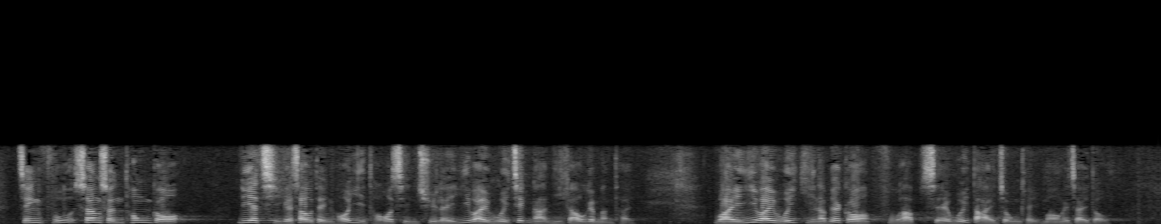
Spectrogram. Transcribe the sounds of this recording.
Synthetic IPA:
t͡sɪ˧ŋfuː˨˥sœː˥ŋsɵ˧nt̪ʰʊ˥ŋkɔː˧ | niː˥jɐ˥t̚t͡sʰiː˧kɛː˧sɐ˥wt̪ɪ˨ŋɦɔː˨˥jiː˨˧t̪ʰɔː˨˧siː˨˩nt͡ʃʰyː˨˧le˨˧jːiː˥wɐ˨˥jwuː˨˥jt͡sɪ˥k̚ŋaː˧t̚jiː˨˥kɐ˨˥wkɛː˧mɐ˨nt̪ʰɐ˨˩j | wɐ˨jjiː˥wɐ˨˥jwuː˨˥jkiː˧nlɐ˨p̚jɐ˥t̚kɔː˧fuː˨˩hɐ˨p̚sɛː˨˧wuː˨˥jt̪aː˨jt͡sʊ˧ŋkʰe˨˩jmɔː˨˩ŋkɛː˧t͡sɐ˧jt̪o˨w

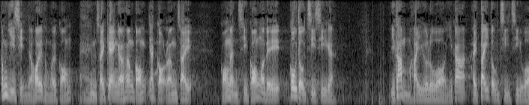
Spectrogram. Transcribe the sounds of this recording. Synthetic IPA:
kɐ˨˥mjiː˨˧t͡sʰiː˨˩nt͡sɐ˨whɦɔ˨˥jiː˧t̪ʰʊ˨˩ŋkʰɵ˨˧ɥkɔː˨˥ŋɛ˨˩˧m̩˨˩sɐ˨˥jkɛː˥ŋkɛ˧ɦœː˥ŋkɔː˨˥ŋjɐ˥t̚kɔː˧k̚lœː˨˧ŋt͡sɐ˧j | kɔː˨˥ŋjɐ˨˩nt͡sʰiː˨˧kɔː˨˥ŋːɔː˨˧t̪e˨jko˥wt̪o˨˧wt͡siː˨˧t͡siː˨kɛ˧ | jiː˨˩kaː˥m̩˨˩ɦɐ˨jɡɐ˧lɔ˧wɔː˧jiː˨˩kaː˥hɐ˨jt̪ɐ˥jt̪o˨wt͡siː˨˧t͡siː˨wɔː˧

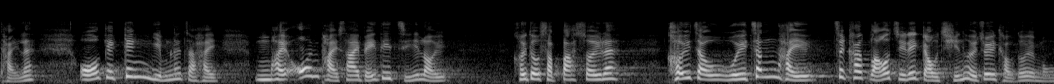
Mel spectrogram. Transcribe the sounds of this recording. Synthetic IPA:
t̪ʰɐ˨˩jlɛː˥ŋɔː˨˧kɛː˧kɪ˥ŋjiː˨mlɛː˥t͡sɐ˨wɦɐ˨j | m̩˨˩ɦɐ˨jʔɔː˥npʰaː˨˩jsaː˧jpe˨˥jt̪iː˥t͡siː˨˥lɵ˨˧ɥ | kʰɵ˨˧ɥt̪o˧wsɐ˨pːaː˧t̚sɵ˧ɥlɛː˥ | kʰɵ˨˧ɥt͡sɐ˨wwuː˨˧jt͡sɐ˥nɦɐ˨jt͡sɪ˥k̚hʰɐ˥k̚la˨˥t͡syː˨liː˥kɐ˨wt͡sʰiː˨˥nhɵ˧ɥt͡ʃɵ˥ɥkʰɐ˨˩wt̪o˧jɵ˨˧mo˨

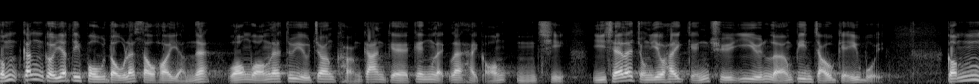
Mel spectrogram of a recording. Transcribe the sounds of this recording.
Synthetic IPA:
kɐ˨˥mkɐ˥nkɵ˧ɥjɐ˥t̚t̪iː˥po˧wt̪o˨wlɛː˥sɐ˨wɦɔː˨jːɐ˨˩nlɛː˥wɔː˨˧ŋwɔː˨˥ŋlɛː˥t̪o˥wjiː˧wt͡ʃœː˥ŋkʰœ̰ː˨˩ŋkaː˥nkɛː˧kɪ˥ŋlɪ̰˨k̚lɛː˥hɐ̰˨jkɔ̰ː˨˥ŋ̩˨˩t͡sʰiː˧ | jiː˨˩t͡sʰɛː˨˥lɛː˥t͡sʊ˨ŋjiː˧wɦɐ˨˥jkɪ˨˥ŋt͡ʃʰyː˨˧jiː˥jyː˨˥nlœː˨˧ŋpiː˥nt͡sɐ̰˨˥wke˨˥jwṵː˨˩j | kɐ˨˥m

